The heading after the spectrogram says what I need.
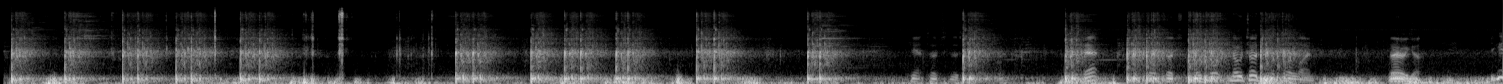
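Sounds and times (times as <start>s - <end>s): pistol shots with echo: 0.0s - 3.0s, 4.6s - 8.6s, 9.6s - 13.2s.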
